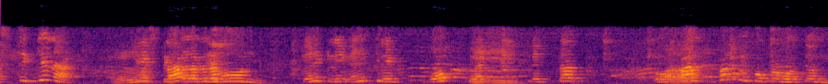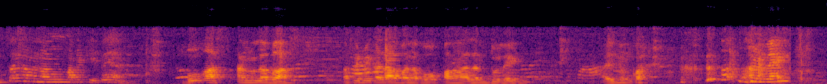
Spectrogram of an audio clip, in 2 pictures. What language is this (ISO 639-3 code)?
fil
